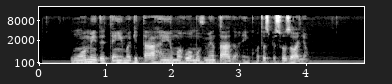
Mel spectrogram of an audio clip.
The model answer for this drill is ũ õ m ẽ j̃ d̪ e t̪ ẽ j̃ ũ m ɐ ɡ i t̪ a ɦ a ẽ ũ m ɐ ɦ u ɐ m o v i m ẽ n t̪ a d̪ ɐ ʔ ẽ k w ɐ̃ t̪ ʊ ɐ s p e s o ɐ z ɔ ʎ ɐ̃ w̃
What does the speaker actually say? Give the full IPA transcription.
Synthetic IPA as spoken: ũ õ m ẽ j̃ d̪ e t̪ ẽ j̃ ũ m ɐ ɡ i t̪ a ɦ ɐ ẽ ũ m ɐ ɦ u ɐ m o v i m ẽ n t̪ a d̪ ɐ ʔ ẽ k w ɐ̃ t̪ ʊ ɐ s p e s o ɐ z ɔ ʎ ɐ̃ w̃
